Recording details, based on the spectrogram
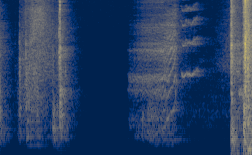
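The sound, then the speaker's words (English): The front door of a house opening: soft rustling scrapes, a brief high squeak of hinges, then a louder thud or knock at the end. No one speaks. “As I woke up in the middle of noon, I heard the front door open.”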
